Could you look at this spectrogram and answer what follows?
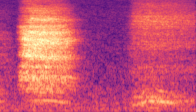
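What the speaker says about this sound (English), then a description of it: "we let the air out through our mouths as we bring our tummy muscles in" Two breaths from belly breathing, a forceful breathy rush of air exhaled through an open mouth followed by a softer second breath, close and clear in a quiet room.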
